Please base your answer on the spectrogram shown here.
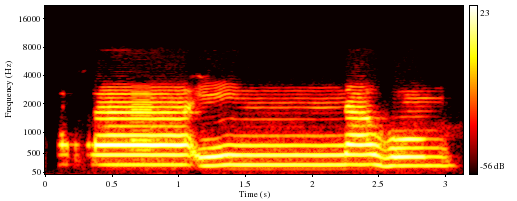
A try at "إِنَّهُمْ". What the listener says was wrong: না কিন্তু টান নাই, ঠিক আছে ভাই, নাতে টান নেই হ্যাঁ, ইন্না গুণা করতে হবে।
